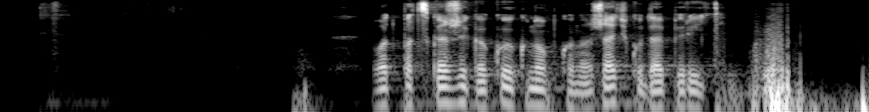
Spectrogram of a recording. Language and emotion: Russian, neutral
